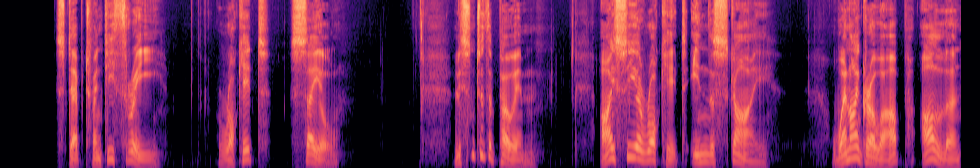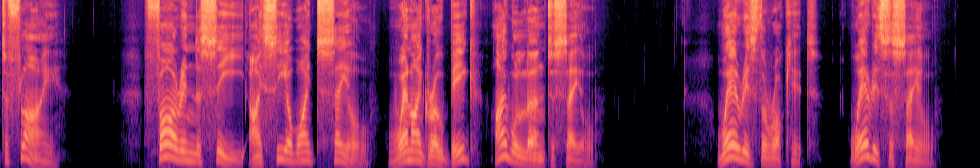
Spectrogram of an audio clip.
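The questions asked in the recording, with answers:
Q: Where is the rocket?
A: In the sky

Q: Where is the sail?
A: Far in the sea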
